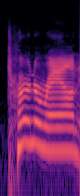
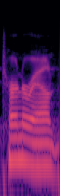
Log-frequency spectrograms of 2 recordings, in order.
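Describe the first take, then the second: First: High, loud urgent order; urgent command. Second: Said in the usual way. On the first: Retold or imitated. Telling the driver to turn back, high urgent command. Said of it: "I said". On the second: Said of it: "about the time I said".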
